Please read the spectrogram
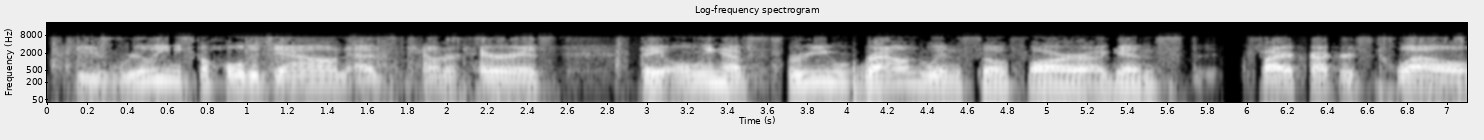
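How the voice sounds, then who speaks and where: A man speaks in a plain, everyday voice. His pitch is fairly high, with ordinary variation. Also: moderate pace. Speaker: esports shoutcaster. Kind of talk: live game commentary.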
